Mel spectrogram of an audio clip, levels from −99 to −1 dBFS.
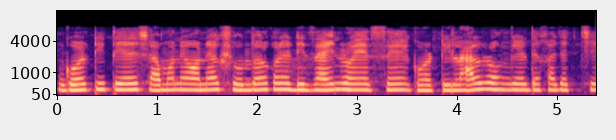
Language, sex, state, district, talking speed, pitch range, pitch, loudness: Bengali, female, Assam, Hailakandi, 135 wpm, 245-260 Hz, 250 Hz, -15 LUFS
